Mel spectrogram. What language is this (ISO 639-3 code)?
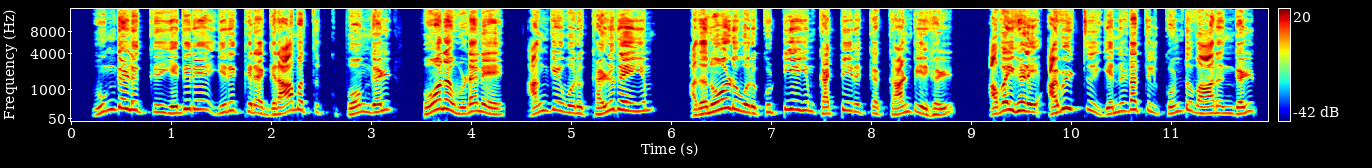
tam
